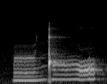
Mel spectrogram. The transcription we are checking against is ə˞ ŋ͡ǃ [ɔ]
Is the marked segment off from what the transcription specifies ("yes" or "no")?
no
